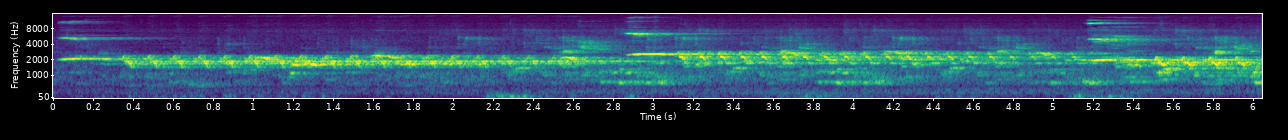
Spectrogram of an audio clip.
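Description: Birdsong: fast, continuous trilling chirps with a few higher, sharper calls over them.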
